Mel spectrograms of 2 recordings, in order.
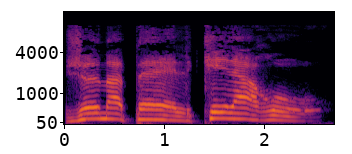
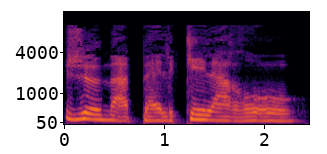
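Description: First: Higher, louder and slow; triumphant slow bellow; loud proclamation. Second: Louder declaration. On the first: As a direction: proclaim it to everyone around. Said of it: "brailla-t-il". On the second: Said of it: "déclara-t-il". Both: A narrator's reading.

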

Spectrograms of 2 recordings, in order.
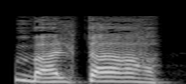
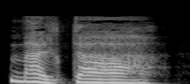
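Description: First: High, drawn-out bellowed name; loud, desperate call; drunken bellow. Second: High, drawled name; slurry, lingering call; drawling. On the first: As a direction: bellow her name into the night. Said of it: "beugla-t-il dans la nuit". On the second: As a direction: drag the name out drunkenly. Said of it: "d'une voix traînante". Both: A narrator's reading.

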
